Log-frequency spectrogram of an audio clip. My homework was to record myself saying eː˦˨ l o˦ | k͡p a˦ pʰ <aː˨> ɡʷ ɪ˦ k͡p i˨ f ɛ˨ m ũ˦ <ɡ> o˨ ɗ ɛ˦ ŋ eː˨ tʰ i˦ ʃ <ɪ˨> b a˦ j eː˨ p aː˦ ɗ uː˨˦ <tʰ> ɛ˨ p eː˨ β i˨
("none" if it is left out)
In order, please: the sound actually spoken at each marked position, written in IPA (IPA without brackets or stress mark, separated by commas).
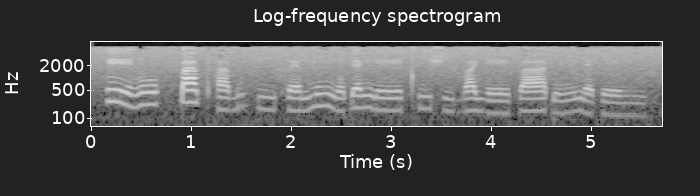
a˨, ŋ, i˨, n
